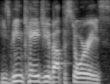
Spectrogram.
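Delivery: very loud, high yell carrying across distance. Playing a character, the speaker calls out from the ship, yelling. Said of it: "I'll yell from the ship".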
